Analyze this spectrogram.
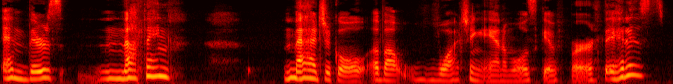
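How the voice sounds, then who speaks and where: A woman's voice: medium pitch, animated, slow pace, gravelly, no room sound. A woman from Brazil giving casual, amused commentary while reacting to an old dating show. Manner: chatty, amused, laughs often. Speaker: reaction video host.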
